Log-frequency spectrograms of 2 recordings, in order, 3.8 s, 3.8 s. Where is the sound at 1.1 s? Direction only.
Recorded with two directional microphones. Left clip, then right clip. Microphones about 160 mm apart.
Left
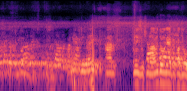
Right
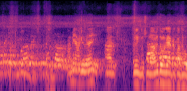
55° right (ahead or behind).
